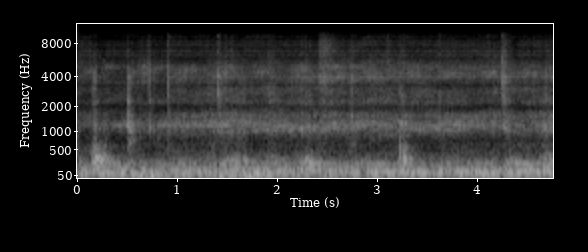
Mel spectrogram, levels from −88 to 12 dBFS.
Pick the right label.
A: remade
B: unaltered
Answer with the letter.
A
